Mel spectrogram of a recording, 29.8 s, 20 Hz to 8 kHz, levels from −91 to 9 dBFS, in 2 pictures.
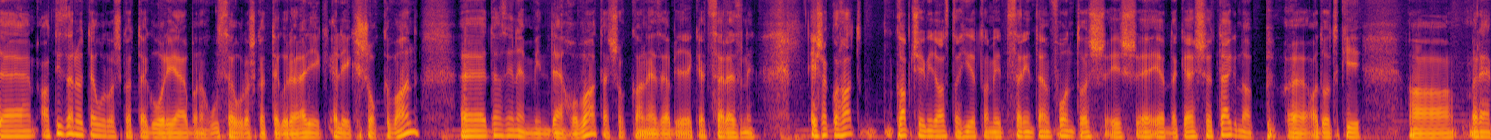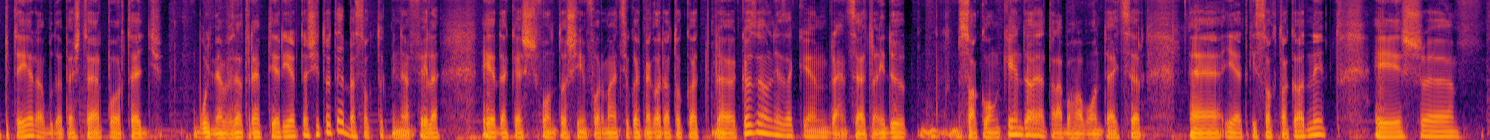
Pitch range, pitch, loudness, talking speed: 90-110 Hz, 95 Hz, -16 LUFS, 140 wpm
